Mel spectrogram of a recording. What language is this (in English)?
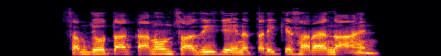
Sindhi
